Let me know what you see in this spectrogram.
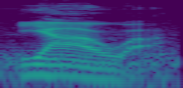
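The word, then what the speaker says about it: Yahweh: what they're talking about so the yach is pronounced as double e the he is pronounced as ah the VAV is pronounced as double O and the he is pronounced as ah therefore the pronunciation is ywa yawa there we go could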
